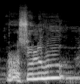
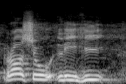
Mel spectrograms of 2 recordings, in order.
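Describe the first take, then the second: First: The word ends with the sound hu. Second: The word ends with the sound hi. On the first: The messenger also disowns the idolaters. The speaker calls it right. "Tadi kan hu kan? Yang benar kan?" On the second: God disowns the idolaters and the messenger. The speaker calls it wrong. "Ini baca rasulihi"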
